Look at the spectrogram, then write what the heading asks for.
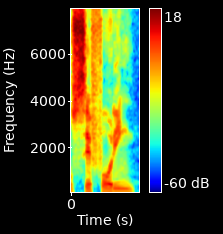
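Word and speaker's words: ספרים: Normalmente os livros que Yaacov tem atrás dele se chamam Seforim. Literalmente, livros, mas com pronúncia em Yiddish e livros sagrados.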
